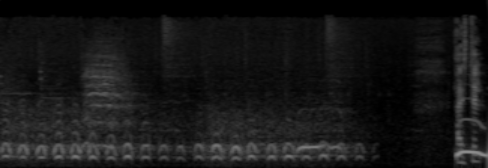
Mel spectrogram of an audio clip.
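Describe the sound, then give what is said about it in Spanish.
Tonal hooting of a Spanish eagle-owl: a rapid, even run of many short, harmonic notes, then a brief quiet gap and one sharper, higher call at the end. “la especie que tenemos en España se llama bubo hispanus, que ¿sabes de dónde viene la palabra bubo? No, pues si tenemos el sonido, viene precisamente del sonido que hace, que es como uo.”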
